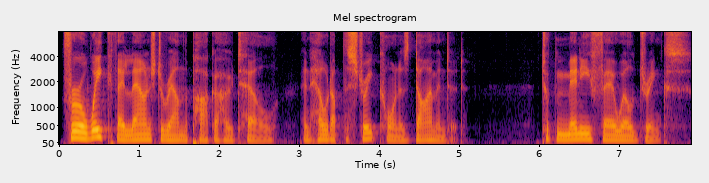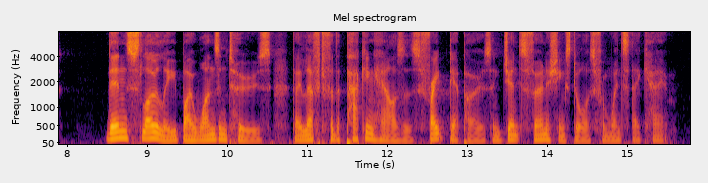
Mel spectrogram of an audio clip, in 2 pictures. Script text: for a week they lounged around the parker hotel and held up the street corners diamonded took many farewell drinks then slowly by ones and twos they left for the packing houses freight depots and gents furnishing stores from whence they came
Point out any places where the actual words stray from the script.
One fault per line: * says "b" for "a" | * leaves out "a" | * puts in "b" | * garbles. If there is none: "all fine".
all fine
